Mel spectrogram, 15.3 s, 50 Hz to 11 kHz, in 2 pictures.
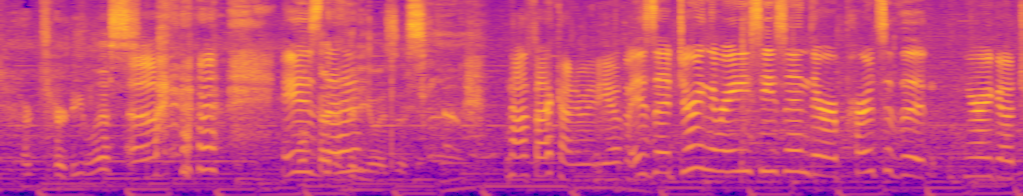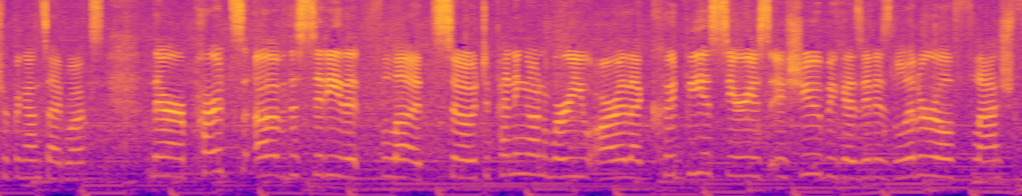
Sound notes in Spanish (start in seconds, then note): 3.1 Risas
